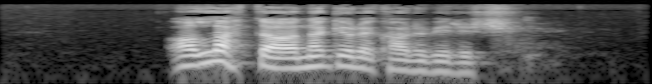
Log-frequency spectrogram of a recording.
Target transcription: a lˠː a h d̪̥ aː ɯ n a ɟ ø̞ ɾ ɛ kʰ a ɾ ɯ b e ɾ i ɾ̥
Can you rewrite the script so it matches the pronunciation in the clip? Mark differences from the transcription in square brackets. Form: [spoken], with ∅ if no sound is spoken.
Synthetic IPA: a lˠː a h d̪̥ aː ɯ n a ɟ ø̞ ɾ ɛ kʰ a ɾ ɯ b e ɾ i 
